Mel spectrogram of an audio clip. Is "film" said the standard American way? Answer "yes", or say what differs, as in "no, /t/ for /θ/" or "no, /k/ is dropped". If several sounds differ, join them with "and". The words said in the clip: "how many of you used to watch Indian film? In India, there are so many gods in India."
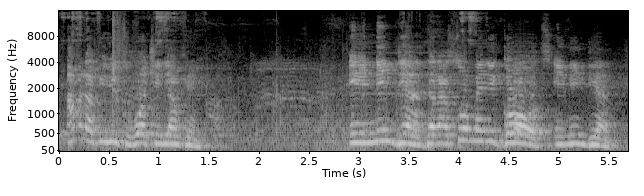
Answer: no, /l/ is dropped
